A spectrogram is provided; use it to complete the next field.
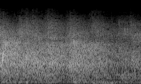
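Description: A steady round of applause from a group, dense overlapping claps forming a continuous crackling wash at an even, moderate loudness throughout, with no voices heard.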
